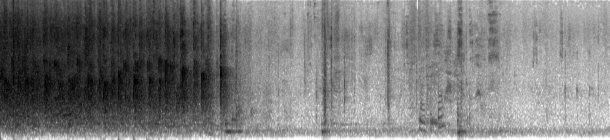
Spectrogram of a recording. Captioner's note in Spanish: aplausos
